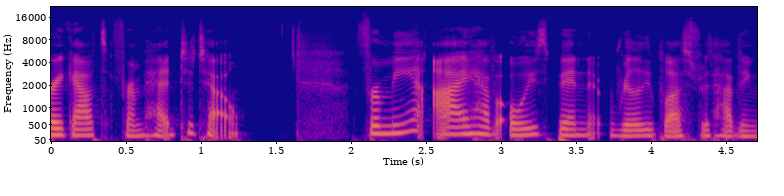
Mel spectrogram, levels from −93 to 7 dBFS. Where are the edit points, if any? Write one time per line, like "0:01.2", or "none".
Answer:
none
